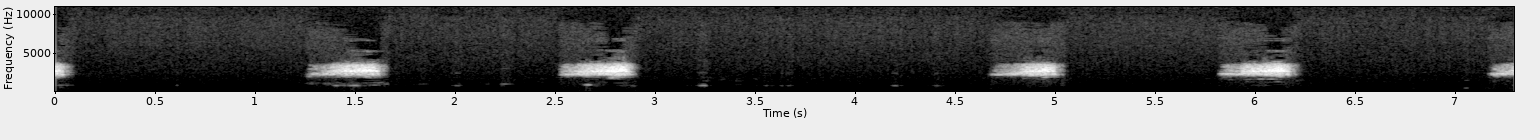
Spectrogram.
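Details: Owl at 11:15 PM on a porch, 21 September 2011, after a gopher meal; five harsh, breathy rasping bursts at uneven spacing, with faint soft clicks between them.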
